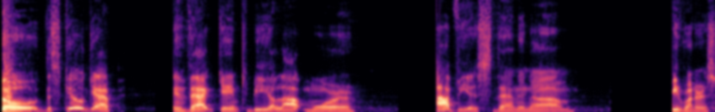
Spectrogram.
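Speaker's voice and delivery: halting words breaking through a mouthful. Comparing two games' skill gaps with a co-speaker, talking while eating, voice cracking. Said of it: "I'm stuffing my face, so my voice is like cracking".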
